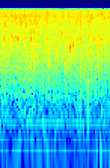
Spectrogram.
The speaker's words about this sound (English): How's that for a wonderful sound? I love the sound of sizzling. So we're doing some peppers and onions here and some wonderful olive oil.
